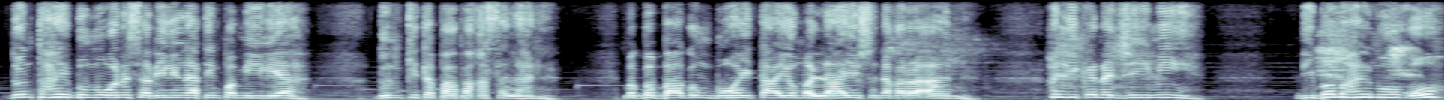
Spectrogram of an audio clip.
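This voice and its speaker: Actor as high-pitched desperate Filipino groom. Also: male voice, fairly even intonation, moderate pace, close to an everyday voice. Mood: urgent. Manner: urgent, pleading. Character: desperate groom begging his lover to elope. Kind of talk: radio drama acting. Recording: music bed under the voice.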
